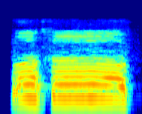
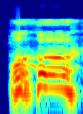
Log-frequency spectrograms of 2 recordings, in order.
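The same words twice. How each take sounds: First: The cheer sounds weak and unenthusiastic. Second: The cheer sounds loud and energetic.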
